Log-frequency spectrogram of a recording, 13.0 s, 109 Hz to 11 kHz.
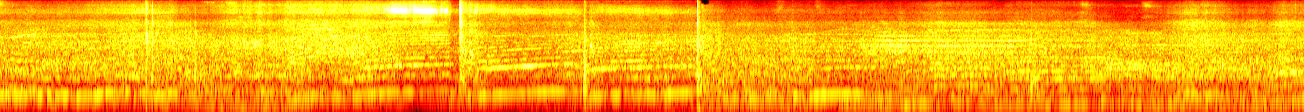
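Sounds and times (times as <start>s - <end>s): rally car engine accelerating: 0.0s - 13.0s
sharp cracks at upshifts: 1.2s - 8.3s.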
